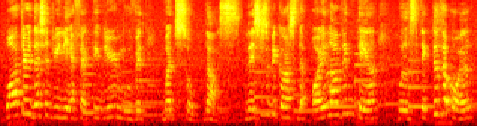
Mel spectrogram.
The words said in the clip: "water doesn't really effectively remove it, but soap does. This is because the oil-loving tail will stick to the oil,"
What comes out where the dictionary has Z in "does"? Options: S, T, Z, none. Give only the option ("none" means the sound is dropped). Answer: S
